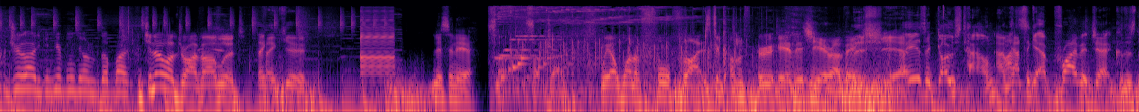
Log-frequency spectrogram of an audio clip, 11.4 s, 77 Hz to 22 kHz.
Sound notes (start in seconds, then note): 3.5 buzzing sound effect plays; 5.2 hands ringing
